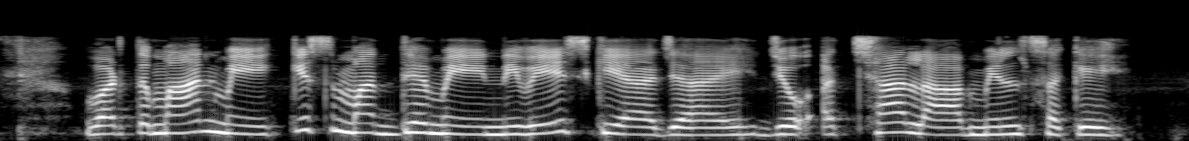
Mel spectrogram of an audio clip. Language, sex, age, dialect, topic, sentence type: Hindi, female, 18-24, Garhwali, banking, question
